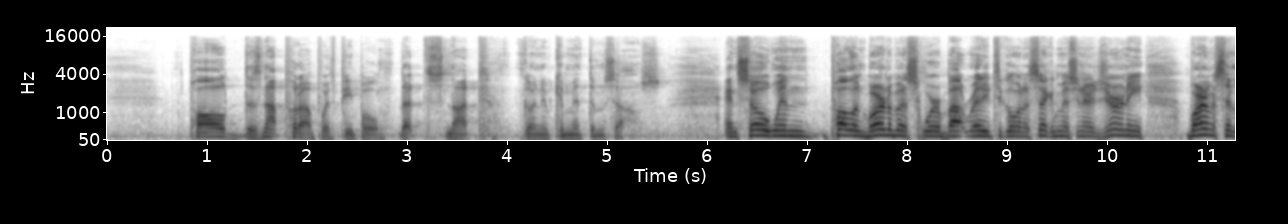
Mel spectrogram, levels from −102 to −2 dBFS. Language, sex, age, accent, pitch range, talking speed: English, male, 50-69, American, 140-195 Hz, 165 wpm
